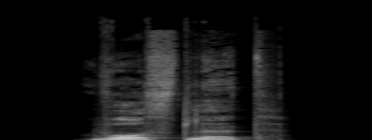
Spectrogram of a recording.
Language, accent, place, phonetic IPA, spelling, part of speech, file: German, Germany, Berlin, [ˈvʊʁstlət], wurstlet, verb, De-wurstlet.ogg
- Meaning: second-person plural subjunctive I of wursteln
